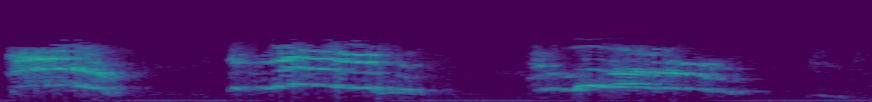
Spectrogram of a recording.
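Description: Three drawn-out, high-pitched, meow-like cries, each up to about a second long, each sliding down in pitch at its end.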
